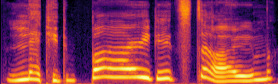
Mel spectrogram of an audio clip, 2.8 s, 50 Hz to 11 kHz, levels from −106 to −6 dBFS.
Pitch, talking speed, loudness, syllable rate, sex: 255 Hz, 110 wpm, -14 LUFS, 1.9 syllables/s, male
